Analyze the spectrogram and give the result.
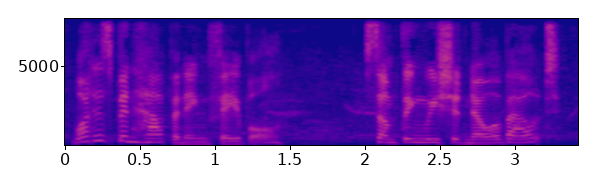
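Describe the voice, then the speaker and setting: A woman's voice: on the high side, lively intonation, fairly quick. Woman playing a portentous elf rune-reader. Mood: ominous, probing. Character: female elf rune-reader, cryptic, probing fortune teller. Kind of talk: fantasy audio drama acting.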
